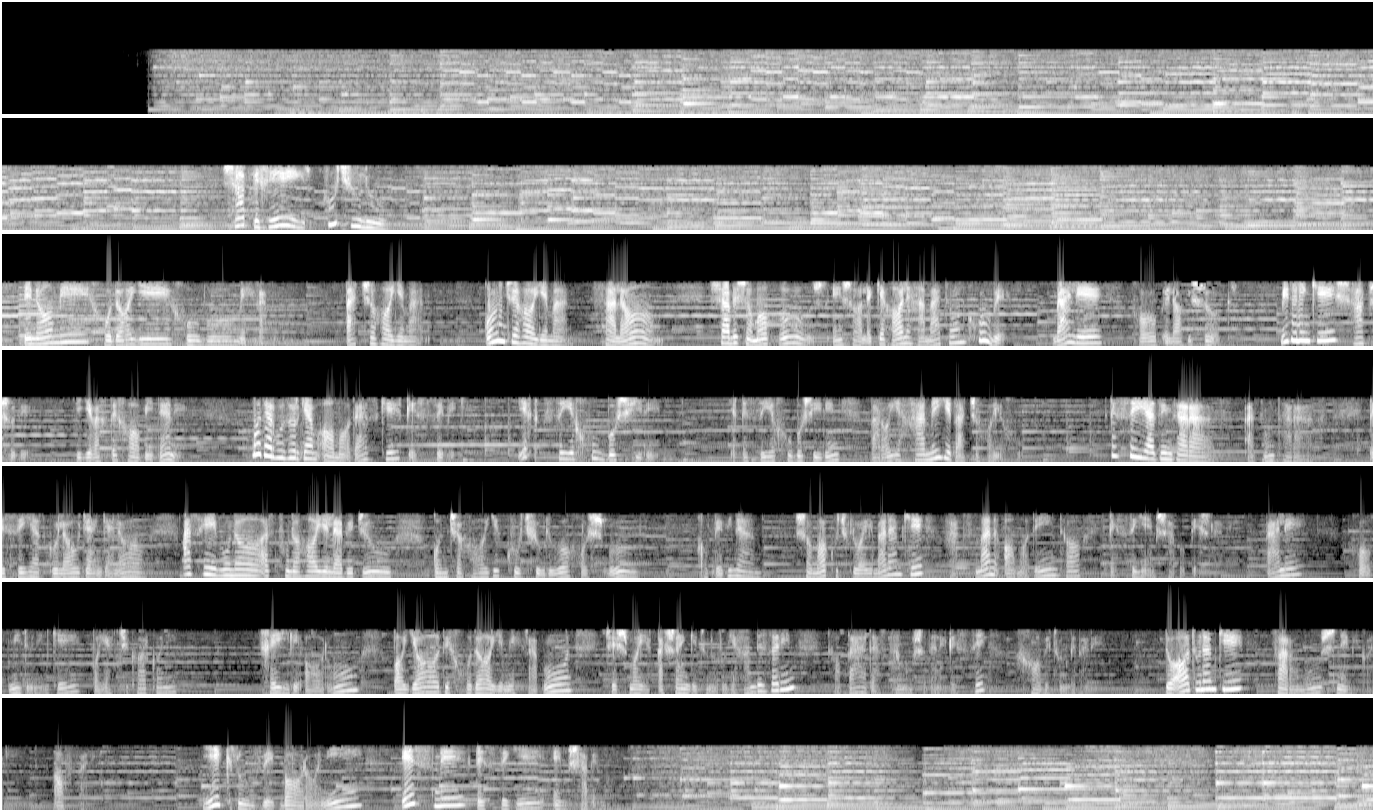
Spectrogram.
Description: داستان کوتاه لالایی؛ یک روز بارانی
